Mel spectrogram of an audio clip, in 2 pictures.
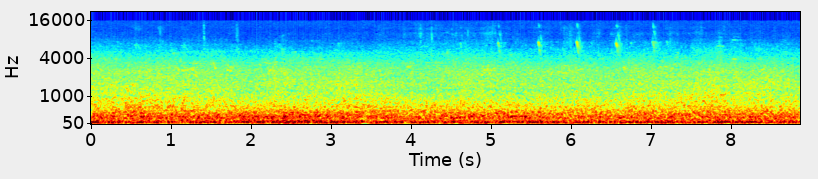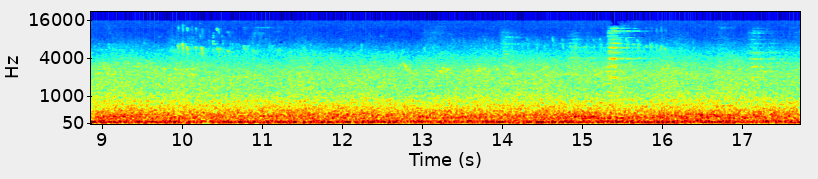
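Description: Freight train passing, a steady low rumble of wagons rolling over the rails, with a few faint high clicks and squeaks.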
